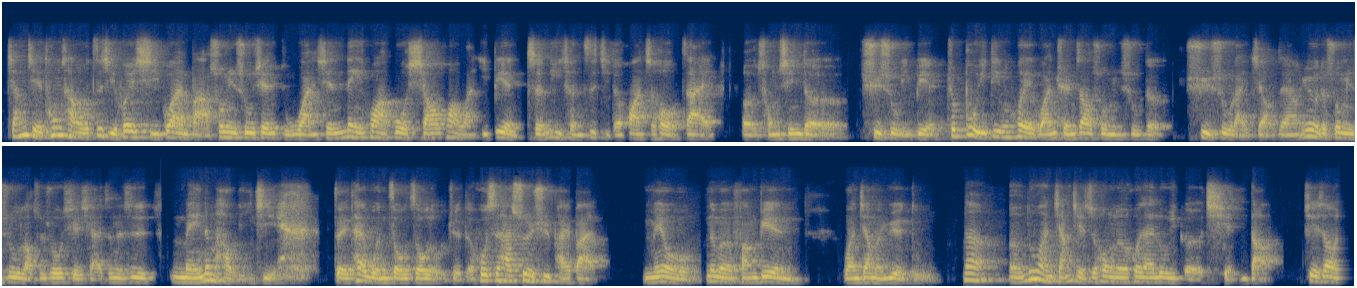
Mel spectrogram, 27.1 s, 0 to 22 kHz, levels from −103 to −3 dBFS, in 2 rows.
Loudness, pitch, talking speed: -25 LUFS, 145 Hz, 290 characters per minute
